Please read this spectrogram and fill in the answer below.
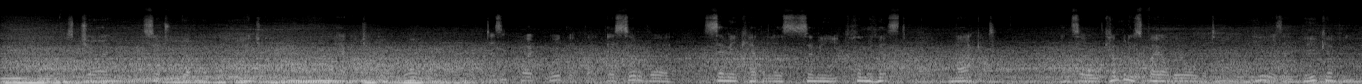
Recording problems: traffic noise; very loud; throughout; 4 dB above the speech

